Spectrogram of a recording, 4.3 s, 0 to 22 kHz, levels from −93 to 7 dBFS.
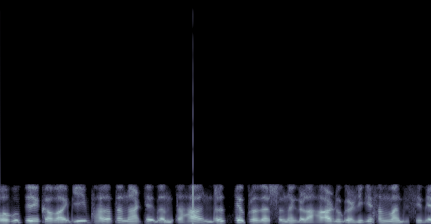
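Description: A buzzing, mechanical robot voice runs through the whole speech clip, with nothing above 3.8 kHz. This is the LPC-10 vocoder effect: each moment is rebuilt from a pulse train or noise through a small vocal-tract filter, which fits heavy coding at 2.4 kbit/s.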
